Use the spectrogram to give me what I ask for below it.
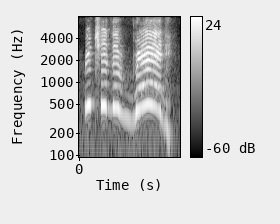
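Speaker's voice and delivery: high, loud herald's proclamation; mock-grand announcement. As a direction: announce the guest like playful royalty.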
